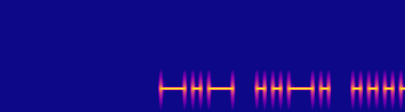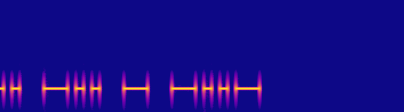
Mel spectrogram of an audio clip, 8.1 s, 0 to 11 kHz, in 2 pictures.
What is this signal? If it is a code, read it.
Morse code, heard as a keyed tone, about 15 wpm, 700 Hz. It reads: KF5DTX
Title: USA Call Signs - 6 Characters - Repeated 3x - 15wpm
